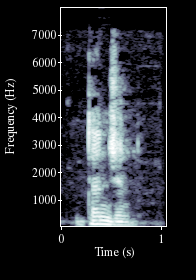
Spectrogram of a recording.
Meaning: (noun) 1. An underground prison or vault, typically built underneath a castle 2. The low area between two drumlins 3. The main tower of a motte or castle; a keep or donjon 4. A shrewd person
- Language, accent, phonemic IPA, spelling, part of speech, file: English, Southern England, /ˈdʌn.d͡ʒən/, dungeon, noun / verb, LL-Q1860 (eng)-dungeon.wav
